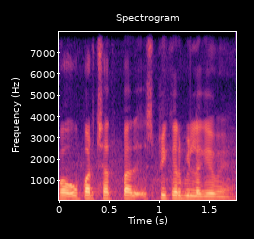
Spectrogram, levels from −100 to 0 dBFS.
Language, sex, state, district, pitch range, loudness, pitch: Hindi, male, Uttar Pradesh, Jalaun, 130-150 Hz, -18 LUFS, 145 Hz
